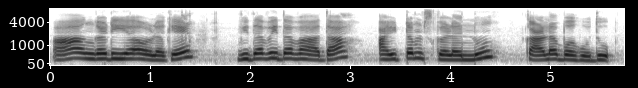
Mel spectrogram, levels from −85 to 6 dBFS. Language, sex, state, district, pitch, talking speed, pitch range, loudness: Kannada, female, Karnataka, Bangalore, 225 Hz, 85 wpm, 210-245 Hz, -12 LUFS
